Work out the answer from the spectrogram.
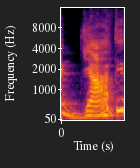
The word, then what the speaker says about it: ज्ञाति: तो आप देखो जाति और ज्ञाति के प्रोनाउंसिएशन में बहुत ज्यादा अंतर नहीं है। ज्ञ को ज हमारे उत्तर भारत में खूब बोलते हैं, तो ज्ञाति जो है ना जाति में बदल गया है।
